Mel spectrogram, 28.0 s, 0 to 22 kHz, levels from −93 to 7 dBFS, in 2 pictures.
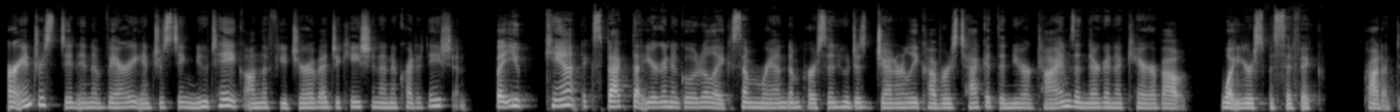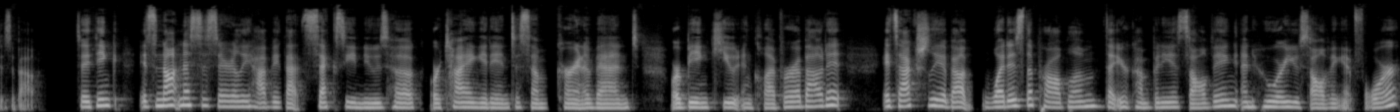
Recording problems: none

